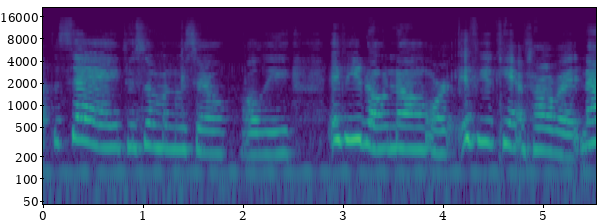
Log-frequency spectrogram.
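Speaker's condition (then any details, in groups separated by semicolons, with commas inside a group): Mild cerebral palsy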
